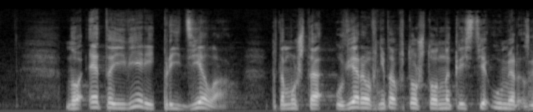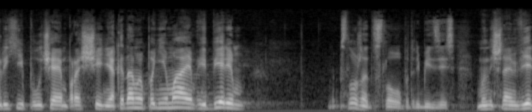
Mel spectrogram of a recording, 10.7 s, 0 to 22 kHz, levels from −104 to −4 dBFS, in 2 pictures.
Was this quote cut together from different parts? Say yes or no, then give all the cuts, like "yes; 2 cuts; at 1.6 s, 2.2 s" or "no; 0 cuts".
yes; 4 cuts; at 1.5 s, 3.9 s, 5.3 s, 8.7 s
